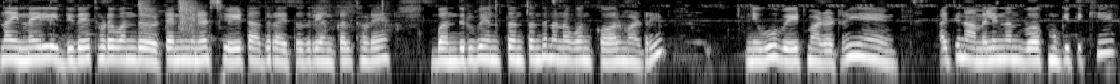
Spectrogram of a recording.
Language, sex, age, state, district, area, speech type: Kannada, female, 18-30, Karnataka, Bidar, rural, spontaneous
